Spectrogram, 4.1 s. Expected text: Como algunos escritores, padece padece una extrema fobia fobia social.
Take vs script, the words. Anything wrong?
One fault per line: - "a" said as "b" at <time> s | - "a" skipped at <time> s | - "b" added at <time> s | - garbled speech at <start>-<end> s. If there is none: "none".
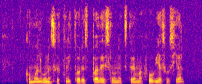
- "padece" skipped at 2.2 s
- "fobia" skipped at 3.2 s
